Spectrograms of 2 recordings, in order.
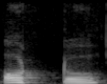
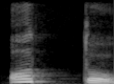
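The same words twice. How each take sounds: First: অট্টো with a hard retroflex double t; wrong hard T. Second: অত্তো with a soft dental double t; tongue on the teeth for the tt in অত্তো; correct soft T. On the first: Teacher shows what not to say, অট্টো with hard retroflex t. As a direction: curl the tongue back for the tt in অট্টো. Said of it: "আমরা বলবো না অট্টো". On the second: Teacher models Italian eight, অত্তো with soft Bengali dental t. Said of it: "আমরা উচ্চারণ করব". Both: Shown as a demonstration.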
